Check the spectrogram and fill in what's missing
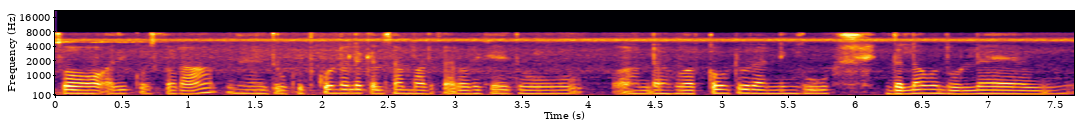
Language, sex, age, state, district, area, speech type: Kannada, female, 45-60, Karnataka, Tumkur, urban, spontaneous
